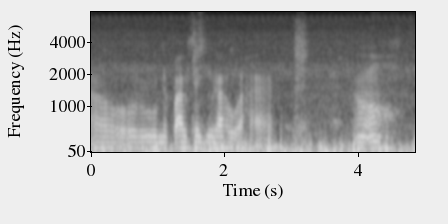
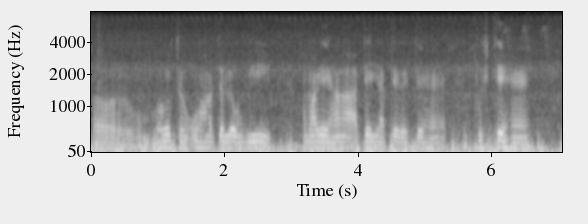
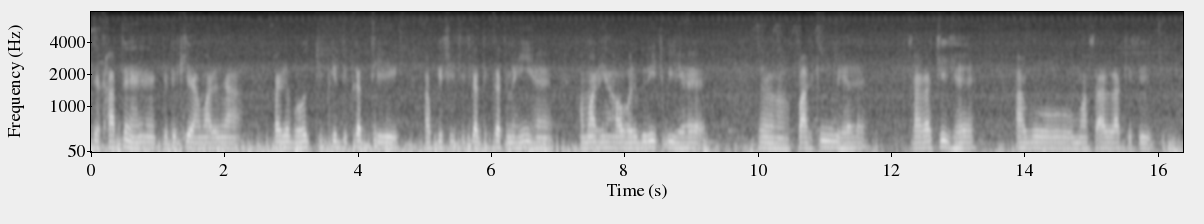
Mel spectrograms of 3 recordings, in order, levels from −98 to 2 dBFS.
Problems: constant background noise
